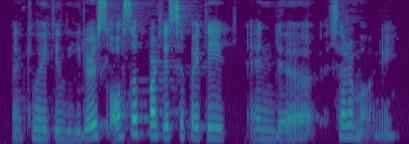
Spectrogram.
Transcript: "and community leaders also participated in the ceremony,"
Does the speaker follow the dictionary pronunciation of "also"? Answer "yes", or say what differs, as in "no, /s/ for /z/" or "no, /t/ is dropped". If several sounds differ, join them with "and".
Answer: yes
